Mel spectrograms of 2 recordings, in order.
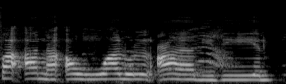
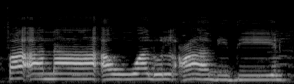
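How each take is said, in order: First: The final vowel of 'ana' is short. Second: The final vowel of 'ana' is long. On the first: "Tapi ini dibaca pendek" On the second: "Jika dibaca normal"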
